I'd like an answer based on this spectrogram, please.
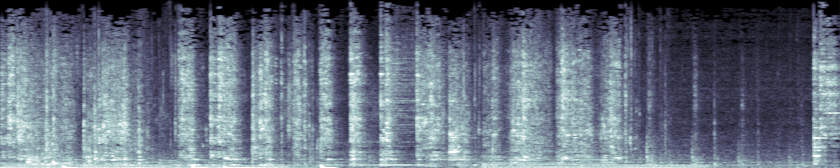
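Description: Metal ladle stirring a watery tomato-and-mushroom pulao base in an aluminium pot, with repeated irregular scrapes and knocks of the ladle against the pot.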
